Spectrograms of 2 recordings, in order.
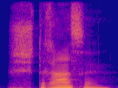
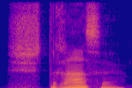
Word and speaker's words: Straße: So, take away here, ST at the beginning of a word will be sht, like here, Stephanie and Straße.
